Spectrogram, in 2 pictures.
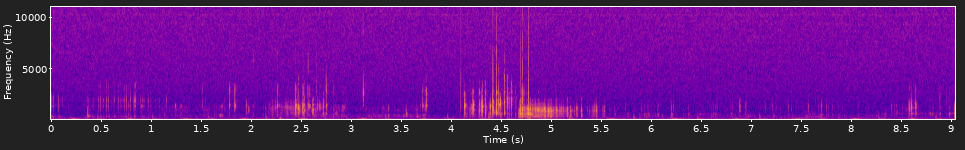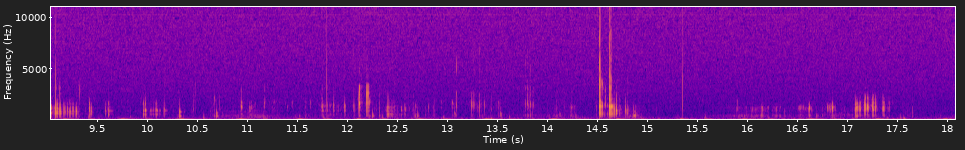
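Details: Stomach rumbling recorded with a microphone on an aching stomach right after eating brunch too quickly following a long fast: gurgling, bubbling rumbles with squeaks and pops, typical of active bowel sounds after eating.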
